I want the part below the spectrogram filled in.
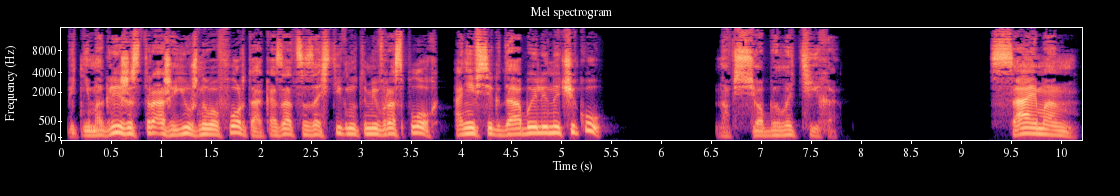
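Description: A man reading a fantasy novel aloud as an audiobook narrator, with measured, slow, dramatic phrasing that sinks at the ends of phrases. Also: medium pitch, breathy edge, no room sound, clean studio sound.

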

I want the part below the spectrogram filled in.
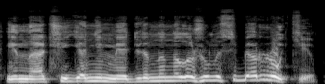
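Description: A man's voice: fairly high pitch, normal speed, mellow, dry recording, pitched above the performer's own voice, lightly acted. A man voicing a theatrical, drunken young man who speaks in a wailing, affectedly despairing voice.

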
